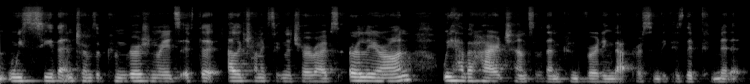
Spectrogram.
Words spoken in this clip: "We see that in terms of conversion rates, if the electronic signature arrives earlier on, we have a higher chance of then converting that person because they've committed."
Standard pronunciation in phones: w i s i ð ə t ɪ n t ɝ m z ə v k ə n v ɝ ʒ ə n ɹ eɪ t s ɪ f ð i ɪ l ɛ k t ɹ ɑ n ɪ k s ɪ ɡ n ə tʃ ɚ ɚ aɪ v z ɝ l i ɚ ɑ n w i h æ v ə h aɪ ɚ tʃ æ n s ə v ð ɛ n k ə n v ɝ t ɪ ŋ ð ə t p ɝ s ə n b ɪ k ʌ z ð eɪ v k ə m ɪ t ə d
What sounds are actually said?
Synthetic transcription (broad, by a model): w i s i ð ə t ɪ n t ɝ m z ə v k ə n v ɝ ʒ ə n ɹ eɪ t s ɪ f ð i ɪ l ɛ k t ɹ ɑ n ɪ k s ɪ ɡ n ə tʃ ɚ ɚ aɪ v z ɝ l i ɚ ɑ n w i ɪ v ə h aɪ ɚ tʃ æ n s ə v ð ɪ n k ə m v ɝ t ɪ ŋ ð ə t p ɝ s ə n b ɪ k ʌ z ð eɪ v k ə m ɪ t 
